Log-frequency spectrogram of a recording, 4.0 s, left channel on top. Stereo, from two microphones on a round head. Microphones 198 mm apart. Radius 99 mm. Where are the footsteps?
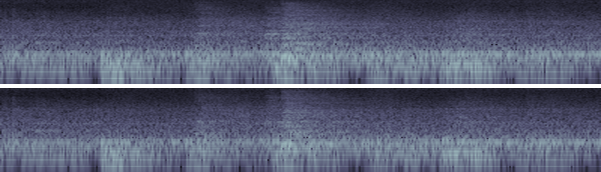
20° left (ahead or behind), 1.7 m; by 4.0 s 40° right (ahead or behind), 2.5 m.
